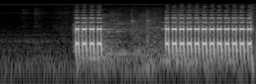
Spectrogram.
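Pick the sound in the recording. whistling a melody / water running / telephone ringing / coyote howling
telephone ringing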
